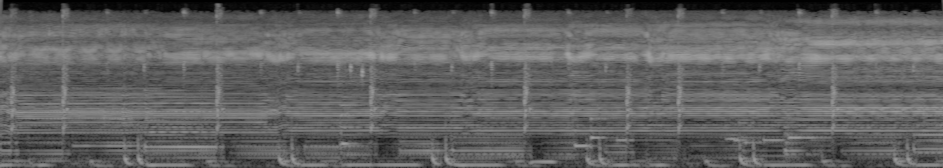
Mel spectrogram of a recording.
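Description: An electric hair clipper buzzes steadily and close while blending a skin fade clipper over comb, its motor hum carrying a tonal whine with small shifts as the blade moves through hair, no talking.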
